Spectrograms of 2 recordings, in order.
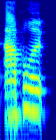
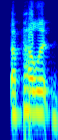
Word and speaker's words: appellate: A retired appellate, I think I put the emphasis on the wrong syllable. Okay. A retired appellate judge and law professor,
